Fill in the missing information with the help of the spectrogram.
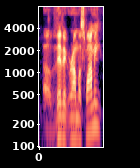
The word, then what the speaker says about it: Vivek Ramaswamy: Vivek Ramaswamy? – Yeah.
